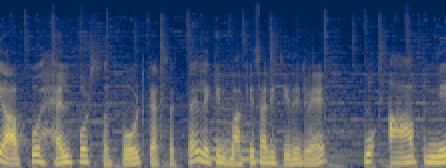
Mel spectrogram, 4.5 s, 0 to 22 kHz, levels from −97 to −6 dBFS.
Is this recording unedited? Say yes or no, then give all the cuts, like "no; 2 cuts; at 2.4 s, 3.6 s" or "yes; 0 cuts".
yes; 0 cuts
